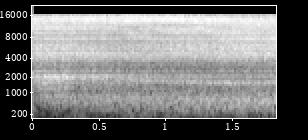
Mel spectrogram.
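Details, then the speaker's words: VW T4 Transporter 01P automatic transmission clutch air pressure test at the test port: steady hard air hiss with no sputter or big escape; the clutch audibly applies and seals, working properly. "i can hear it applying so that one's working good as well"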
